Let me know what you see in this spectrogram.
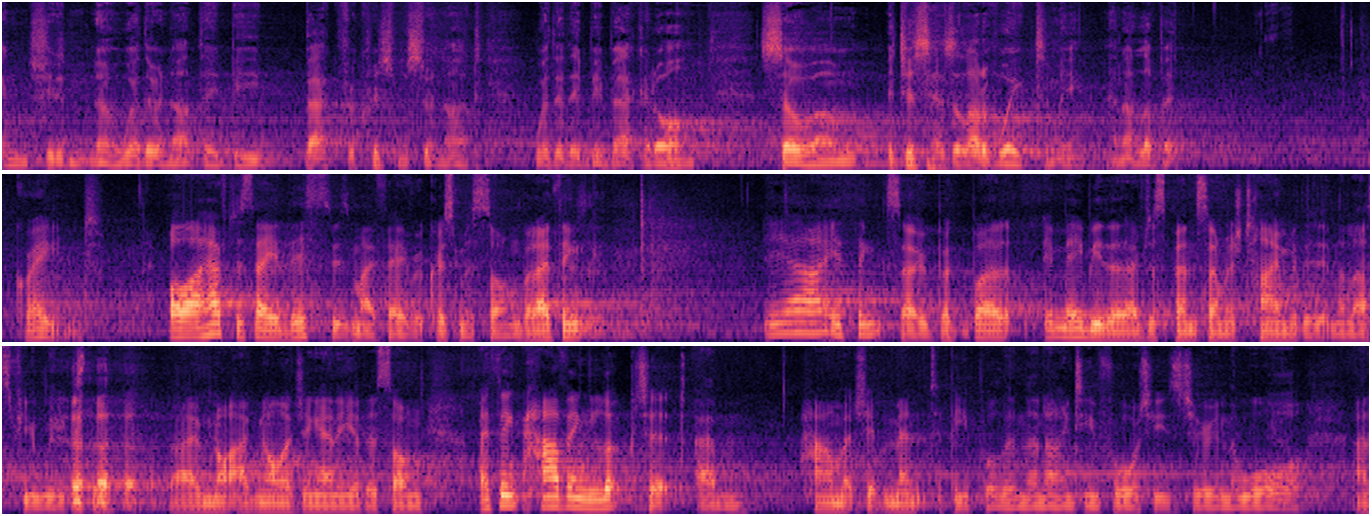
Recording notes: on 6th December 2023 at St Paul's Church, Covent Garden, London.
